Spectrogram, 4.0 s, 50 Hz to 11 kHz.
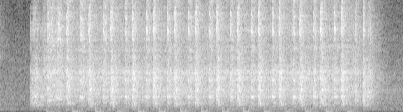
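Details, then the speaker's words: Koso 170cc big bore kit engine (Competition Werkes GP full exhaust, aRacer RCmini ECU, new Kitaco catch can) on first start attempt with a borrowed featherweight battery: starter cranks at about five even compression pulses per second for three seconds but never fires; fuel pump suspected unprimed. "I said the fuel pump may not be primed so we're gonna do this a couple times on and off"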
